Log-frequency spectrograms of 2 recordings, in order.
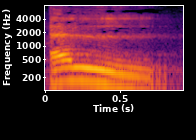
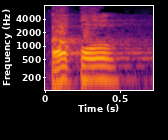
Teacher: فاللام الساكنة زمنها أطول من الهمزة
